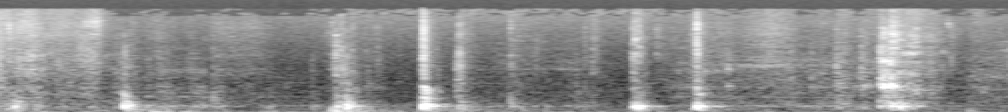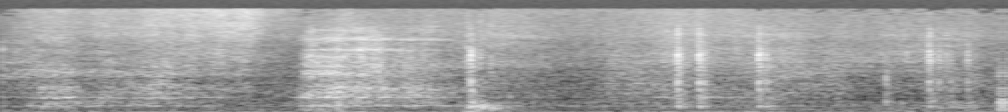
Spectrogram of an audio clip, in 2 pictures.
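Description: Near silence: room tone with a few faint, short knocks scattered through the first half and a faint rushing sound about seven seconds in.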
